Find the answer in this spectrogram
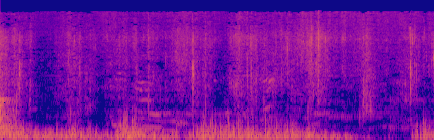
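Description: Footsteps in sandals on dry, stony soil under a heavy low rumble on the microphone, fading out shortly before the end.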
